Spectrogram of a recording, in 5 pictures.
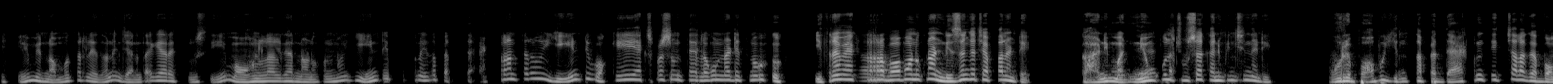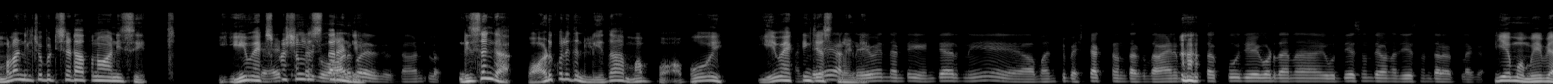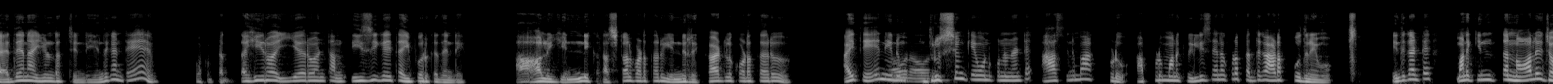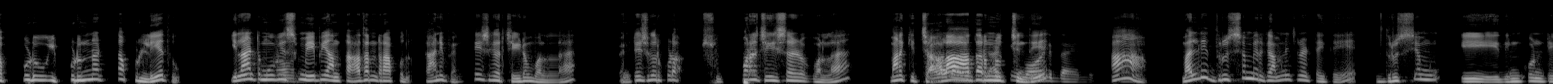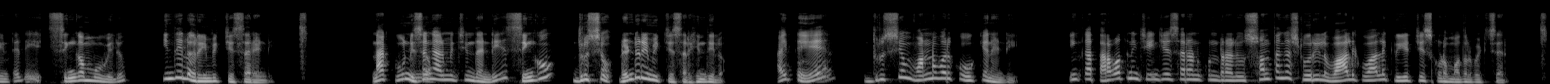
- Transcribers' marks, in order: in English: "యాక్టర్"; in English: "ఎక్స్ప్రెషన్‌తో"; in English: "యాక్టర్"; surprised: "ఒరీ బాబోయి! ఇంత పెద్ద యాక్టర్‌ని తెచ్చి అలగా బొమ్మలా నిల్చోబెట్టేసాడ"; in English: "యాక్టర్‌ని"; in English: "డైరెక్టర్"; lip smack; in English: "యాక్టింగ్"; in English: "బెస్ట్ యాక్టర్"; giggle; in English: "మేబి"; in English: "హీరో"; in English: "ఈజిగా"; in English: "రిలీజ్"; lip smack; in English: "నాలెడ్జ్"; in English: "మూవీస్ మేబి"; in English: "సూపర్‌గా"; in English: "యాక్టింగ్"; in English: "రీమేక్"; lip smack; in English: "రీమేక్"; in English: "వన్"; in English: "క్రియేట్"; other background noise
- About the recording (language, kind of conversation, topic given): Telugu, podcast, సినిమా రీమేక్స్ అవసరమా లేక అసలే మేలేనా?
